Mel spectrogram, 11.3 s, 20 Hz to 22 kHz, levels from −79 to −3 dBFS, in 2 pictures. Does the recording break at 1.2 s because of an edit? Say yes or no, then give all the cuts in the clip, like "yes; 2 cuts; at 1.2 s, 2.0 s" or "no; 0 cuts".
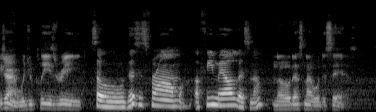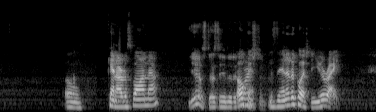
yes; 2 cuts; at 1.2 s, 7.1 s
